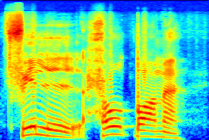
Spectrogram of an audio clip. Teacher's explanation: lam sukunnya jangan sampai ada pantulan, jangan sampai ada qalqalah. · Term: izhar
